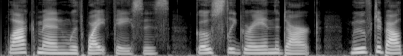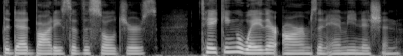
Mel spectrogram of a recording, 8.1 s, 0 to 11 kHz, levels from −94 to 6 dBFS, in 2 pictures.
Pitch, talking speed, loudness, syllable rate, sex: 190 Hz, 180 wpm, -21 LUFS, 5.2 syllables/s, female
